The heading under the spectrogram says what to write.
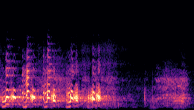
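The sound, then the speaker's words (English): Young Canada geese honk repeatedly in a dense, overlapping chorus of nasal calls, loud, tapering off briefly before a softer burst of honking resumes at the end. “Hey, geesies. Canadian geese.”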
